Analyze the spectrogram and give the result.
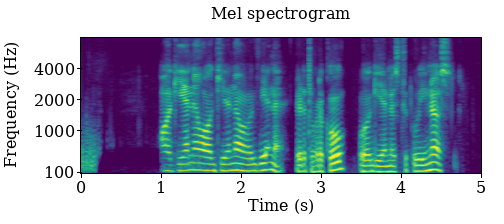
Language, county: Lithuanian, Šiauliai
